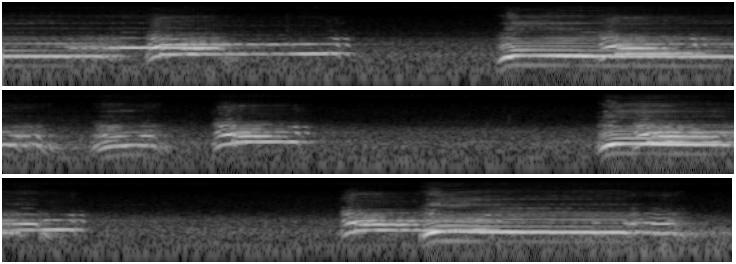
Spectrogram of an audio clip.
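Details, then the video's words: Pair of hounds, white and dark, tied up outdoors near a red outbuilding beside an irrigation ditch at night; repeated bell-like bays, some long and level, some short and arched, in groups roughly every two seconds. "Barking dogs"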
